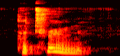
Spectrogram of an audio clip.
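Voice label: "patroon", British English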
